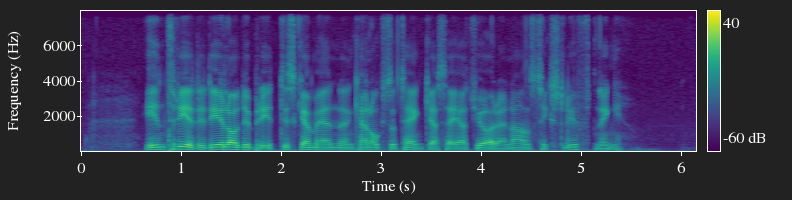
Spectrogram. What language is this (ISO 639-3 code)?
swe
